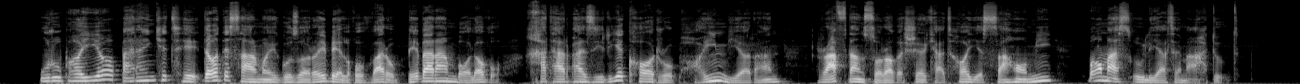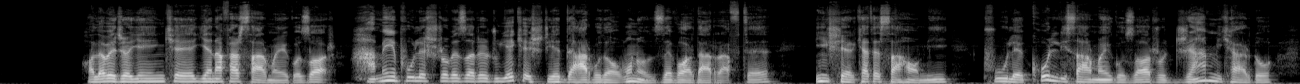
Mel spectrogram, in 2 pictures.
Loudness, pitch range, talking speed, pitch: -18 LUFS, 105-140 Hz, 135 wpm, 120 Hz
